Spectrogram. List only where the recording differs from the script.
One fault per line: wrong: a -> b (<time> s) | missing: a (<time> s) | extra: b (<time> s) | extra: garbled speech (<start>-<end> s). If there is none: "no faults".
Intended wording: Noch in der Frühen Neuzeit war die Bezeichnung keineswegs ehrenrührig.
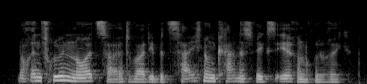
missing: der (0.4 s)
